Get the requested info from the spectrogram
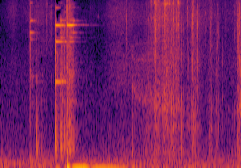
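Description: Stainless steel sprayer pump pistons clinking against each other and other metal parts as they are set down, the loudest clink about half a second in and ringing briefly. A rustle of a plastic bag of small metal fittings follows near the end.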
